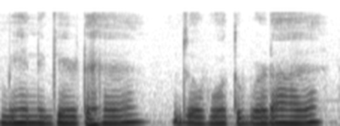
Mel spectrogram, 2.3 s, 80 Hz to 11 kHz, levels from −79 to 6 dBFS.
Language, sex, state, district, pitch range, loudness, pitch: Hindi, male, Chhattisgarh, Kabirdham, 170-180 Hz, -13 LUFS, 170 Hz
